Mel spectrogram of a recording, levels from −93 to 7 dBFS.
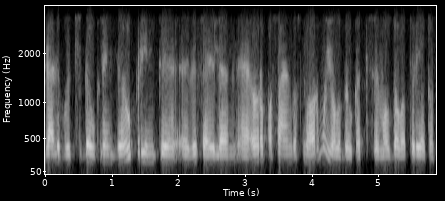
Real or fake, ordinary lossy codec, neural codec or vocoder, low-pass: real; Opus, 24 kbps; none; 3.6 kHz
